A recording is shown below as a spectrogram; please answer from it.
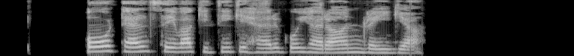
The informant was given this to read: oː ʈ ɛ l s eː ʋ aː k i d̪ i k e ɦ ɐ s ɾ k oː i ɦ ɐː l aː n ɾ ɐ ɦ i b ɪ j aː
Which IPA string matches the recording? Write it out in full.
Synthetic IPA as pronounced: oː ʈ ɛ l s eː ʋ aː k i t̪ i k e ɦ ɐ ɾ k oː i ɦ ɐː ɾ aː n ɾ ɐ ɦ i ɡ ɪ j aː

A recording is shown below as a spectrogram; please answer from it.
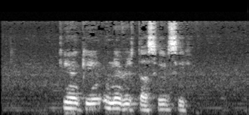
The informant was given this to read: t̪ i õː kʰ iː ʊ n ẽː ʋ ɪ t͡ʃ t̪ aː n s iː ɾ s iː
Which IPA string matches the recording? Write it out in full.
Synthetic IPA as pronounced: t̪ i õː k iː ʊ n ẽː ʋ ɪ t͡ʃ t̪ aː s iː ɾ s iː

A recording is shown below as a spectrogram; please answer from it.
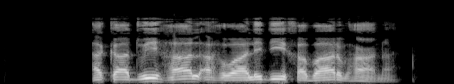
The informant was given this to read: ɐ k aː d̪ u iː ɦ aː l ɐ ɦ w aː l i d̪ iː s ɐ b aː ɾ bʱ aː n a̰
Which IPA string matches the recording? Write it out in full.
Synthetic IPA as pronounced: ɐ k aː d̪ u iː ɦ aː l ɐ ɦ w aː l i d̪ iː x ɐ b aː ɾ bʱ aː n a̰

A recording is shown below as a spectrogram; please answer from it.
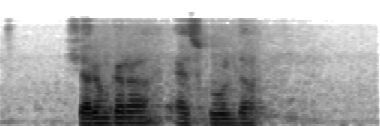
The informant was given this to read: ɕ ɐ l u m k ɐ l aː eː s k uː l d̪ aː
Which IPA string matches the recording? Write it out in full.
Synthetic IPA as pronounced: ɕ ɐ ɾ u m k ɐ ɾ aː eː s k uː l d̪ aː

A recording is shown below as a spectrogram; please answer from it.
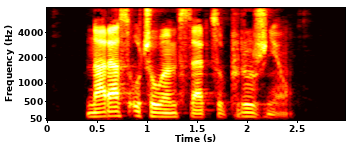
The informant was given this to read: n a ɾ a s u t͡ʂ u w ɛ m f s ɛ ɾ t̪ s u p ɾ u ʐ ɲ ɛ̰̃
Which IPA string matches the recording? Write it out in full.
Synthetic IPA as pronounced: n a ɾ a s u t͡ʂ u w ɛ m f s ɛ ɾ t̪ s u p ɾ u ʐ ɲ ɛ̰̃

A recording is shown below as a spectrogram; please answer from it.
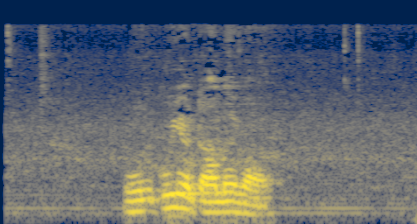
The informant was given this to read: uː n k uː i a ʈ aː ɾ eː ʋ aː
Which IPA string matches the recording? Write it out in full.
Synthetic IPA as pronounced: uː n k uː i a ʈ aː l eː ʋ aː

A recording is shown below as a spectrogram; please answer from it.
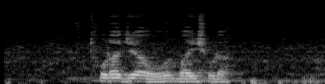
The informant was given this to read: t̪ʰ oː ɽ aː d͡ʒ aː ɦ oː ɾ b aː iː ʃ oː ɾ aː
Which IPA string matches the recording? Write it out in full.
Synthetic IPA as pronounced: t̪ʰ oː ɽ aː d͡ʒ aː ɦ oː ɾ b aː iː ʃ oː ɽ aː

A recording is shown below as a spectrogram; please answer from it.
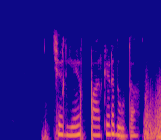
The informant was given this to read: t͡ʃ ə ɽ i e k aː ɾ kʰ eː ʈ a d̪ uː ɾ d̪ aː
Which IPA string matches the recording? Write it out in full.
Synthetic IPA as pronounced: t͡ʃ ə l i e p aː ɾ k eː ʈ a d̪ uː ɾ d̪ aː

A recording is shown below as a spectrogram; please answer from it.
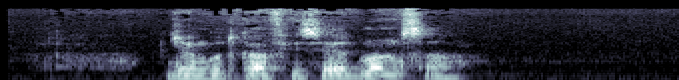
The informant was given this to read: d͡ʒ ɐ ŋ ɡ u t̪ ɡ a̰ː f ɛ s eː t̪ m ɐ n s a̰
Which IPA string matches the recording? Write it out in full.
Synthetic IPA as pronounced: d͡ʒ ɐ ŋ ɡ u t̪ k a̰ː f i s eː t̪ m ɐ n s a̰

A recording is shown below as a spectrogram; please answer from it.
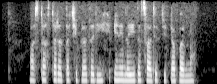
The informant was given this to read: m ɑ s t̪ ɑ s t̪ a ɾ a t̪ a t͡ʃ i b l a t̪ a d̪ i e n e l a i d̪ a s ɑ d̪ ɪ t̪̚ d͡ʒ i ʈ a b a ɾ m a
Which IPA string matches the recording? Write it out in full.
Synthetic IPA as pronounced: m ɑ s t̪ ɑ s t̪ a ɾ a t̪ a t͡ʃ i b ɾ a t̪ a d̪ i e n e l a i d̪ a s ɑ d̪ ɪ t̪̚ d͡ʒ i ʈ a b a ɾ n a

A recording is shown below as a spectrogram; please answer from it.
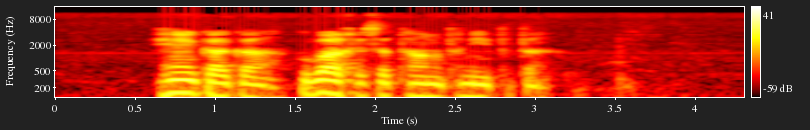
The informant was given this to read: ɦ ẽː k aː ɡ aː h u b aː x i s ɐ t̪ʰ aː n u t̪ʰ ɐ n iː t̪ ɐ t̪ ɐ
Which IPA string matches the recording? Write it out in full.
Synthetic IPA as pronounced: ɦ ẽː k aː k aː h u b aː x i s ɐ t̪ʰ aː n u t̪ʰ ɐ n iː t̪ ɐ t̪ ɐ

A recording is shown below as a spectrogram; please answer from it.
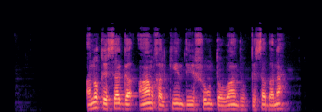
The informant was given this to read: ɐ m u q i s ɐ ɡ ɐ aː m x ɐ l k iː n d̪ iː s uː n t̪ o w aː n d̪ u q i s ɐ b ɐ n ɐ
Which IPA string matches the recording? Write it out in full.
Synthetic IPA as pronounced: ɐ n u q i s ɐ ɡ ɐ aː m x ɐ l k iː n d̪ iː ʂ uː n t̪ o w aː n d̪ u q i s ɐ b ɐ n ɐ

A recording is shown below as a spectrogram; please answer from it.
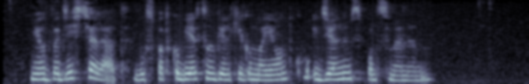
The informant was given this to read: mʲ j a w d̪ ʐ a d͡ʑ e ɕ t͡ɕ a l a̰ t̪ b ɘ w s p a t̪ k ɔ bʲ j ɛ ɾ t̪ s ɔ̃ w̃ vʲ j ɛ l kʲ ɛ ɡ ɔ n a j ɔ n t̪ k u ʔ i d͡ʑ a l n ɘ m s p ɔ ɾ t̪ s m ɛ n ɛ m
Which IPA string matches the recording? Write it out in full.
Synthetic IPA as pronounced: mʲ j a w d̪ v a d͡ʑ e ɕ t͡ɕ a l a̰ t̪ b ɘ w s p a t̪ k ɔ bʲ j ɛ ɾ t̪ s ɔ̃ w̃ vʲ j ɛ l kʲ ɛ ɡ ɔ m a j ɔ n t̪ k u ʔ i d͡ʑ ɛ l n ɘ m s p ɔ ɾ t̪ s m ɛ n ɛ m

